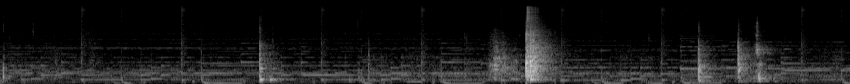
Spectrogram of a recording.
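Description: Background music, with a few light knocks and one louder thump about five seconds in, as a clear drying chamber is handled and set down over the shelf rack on the freeze dryer.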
